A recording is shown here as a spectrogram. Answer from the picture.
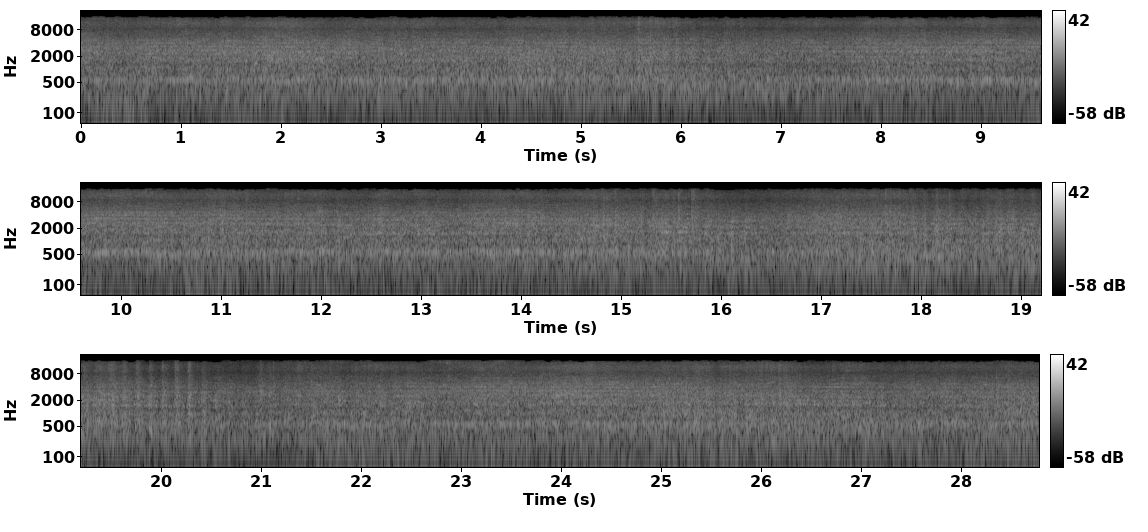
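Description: A train's cars rolling past, with steady, continuous noise of steel wheels running on the rails.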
